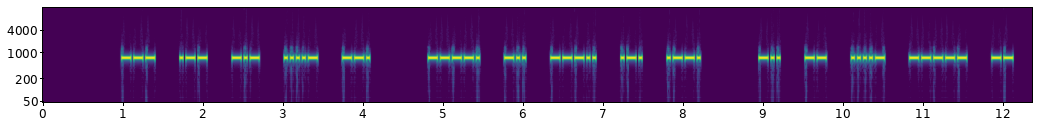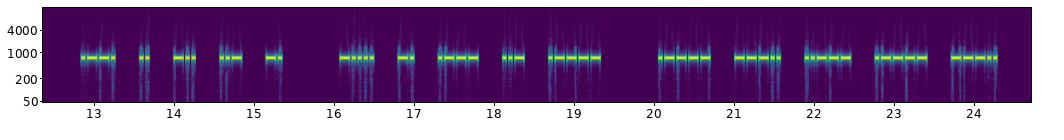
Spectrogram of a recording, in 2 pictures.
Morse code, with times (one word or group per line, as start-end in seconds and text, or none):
1.0-4.1 OWK4G
4.8-8.2 9D8RP
9.0-12.1 DM40M
12.9-15.4 PIDUN
16.1-19.3 6NJU1
20.1-24.3 18218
